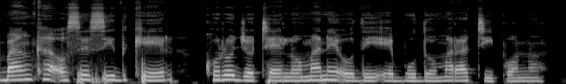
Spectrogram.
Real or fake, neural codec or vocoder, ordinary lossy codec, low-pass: fake; vocoder, 44.1 kHz, 128 mel bands every 256 samples, BigVGAN v2; none; none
